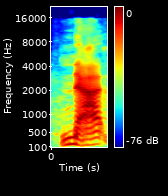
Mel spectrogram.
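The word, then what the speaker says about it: Gnat: So Jeff was trying to remember how to say Nat, not Nate.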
